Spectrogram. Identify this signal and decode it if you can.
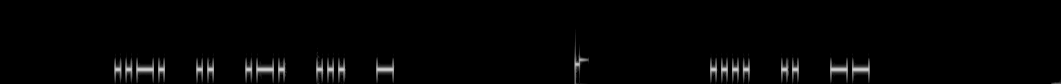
Morse code, heard as a keyed tone, about 22 wpm, spaced as for 16 wpm, 700 Hz. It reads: FIRST HIM
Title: 2x Character Spacing - Top 100 Words - 22wpm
